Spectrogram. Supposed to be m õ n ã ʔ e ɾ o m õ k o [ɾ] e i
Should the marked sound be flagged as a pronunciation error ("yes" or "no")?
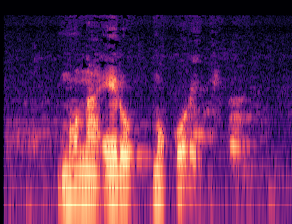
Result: no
